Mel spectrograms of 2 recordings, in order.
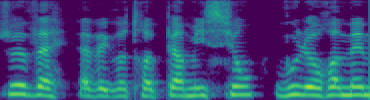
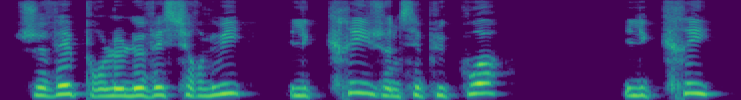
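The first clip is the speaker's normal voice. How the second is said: ordinary delivery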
